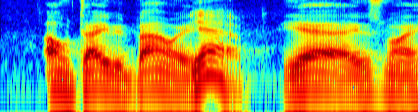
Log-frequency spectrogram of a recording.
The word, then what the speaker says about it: Bowie: My name's David Bowie.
